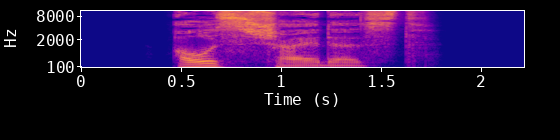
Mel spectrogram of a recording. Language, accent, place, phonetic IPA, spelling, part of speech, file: German, Germany, Berlin, [ˈaʊ̯sˌʃaɪ̯dəst], ausscheidest, verb, De-ausscheidest.ogg
- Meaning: inflection of ausscheiden: 1. second-person singular dependent present 2. second-person singular dependent subjunctive I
